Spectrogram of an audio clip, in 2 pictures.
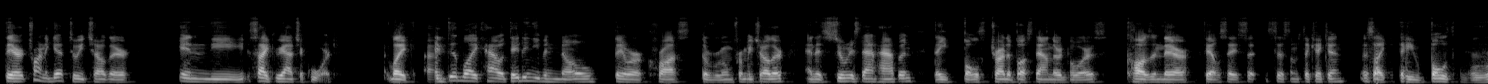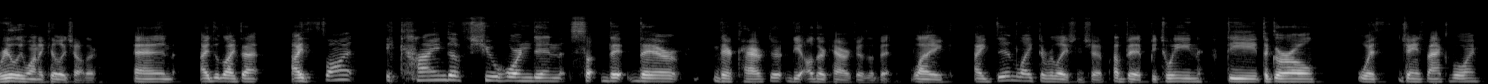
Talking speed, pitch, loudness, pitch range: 190 wpm, 140 Hz, -26 LUFS, 125-165 Hz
